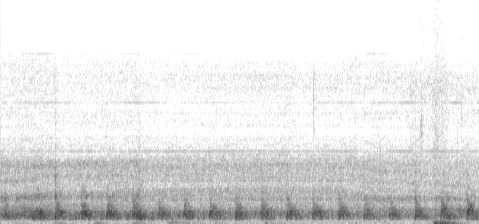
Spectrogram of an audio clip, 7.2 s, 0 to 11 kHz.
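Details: Fetal heartbeat on Doppler at a midwife appointment, mother rhesus-negative: fast, regular whooshing pulses, strong, about 156 beats per minute; normal fetal heartbeat.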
